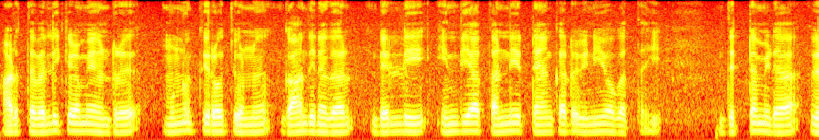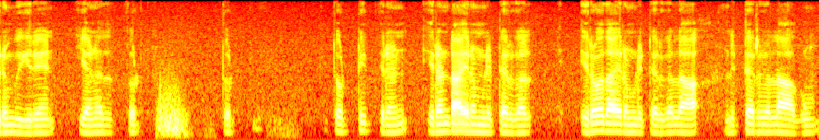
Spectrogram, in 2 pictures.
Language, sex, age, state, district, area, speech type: Tamil, male, 30-45, Tamil Nadu, Chengalpattu, rural, read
